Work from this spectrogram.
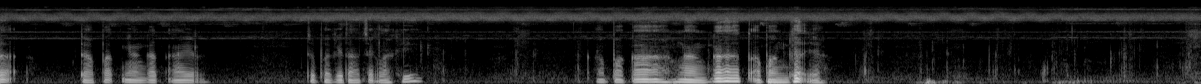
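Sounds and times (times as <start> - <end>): high-pitched insect chorus: 0.0 - 12.0
footsteps on dirt and gravel: 3.7 - 6.1, 8.1 - 12.0.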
